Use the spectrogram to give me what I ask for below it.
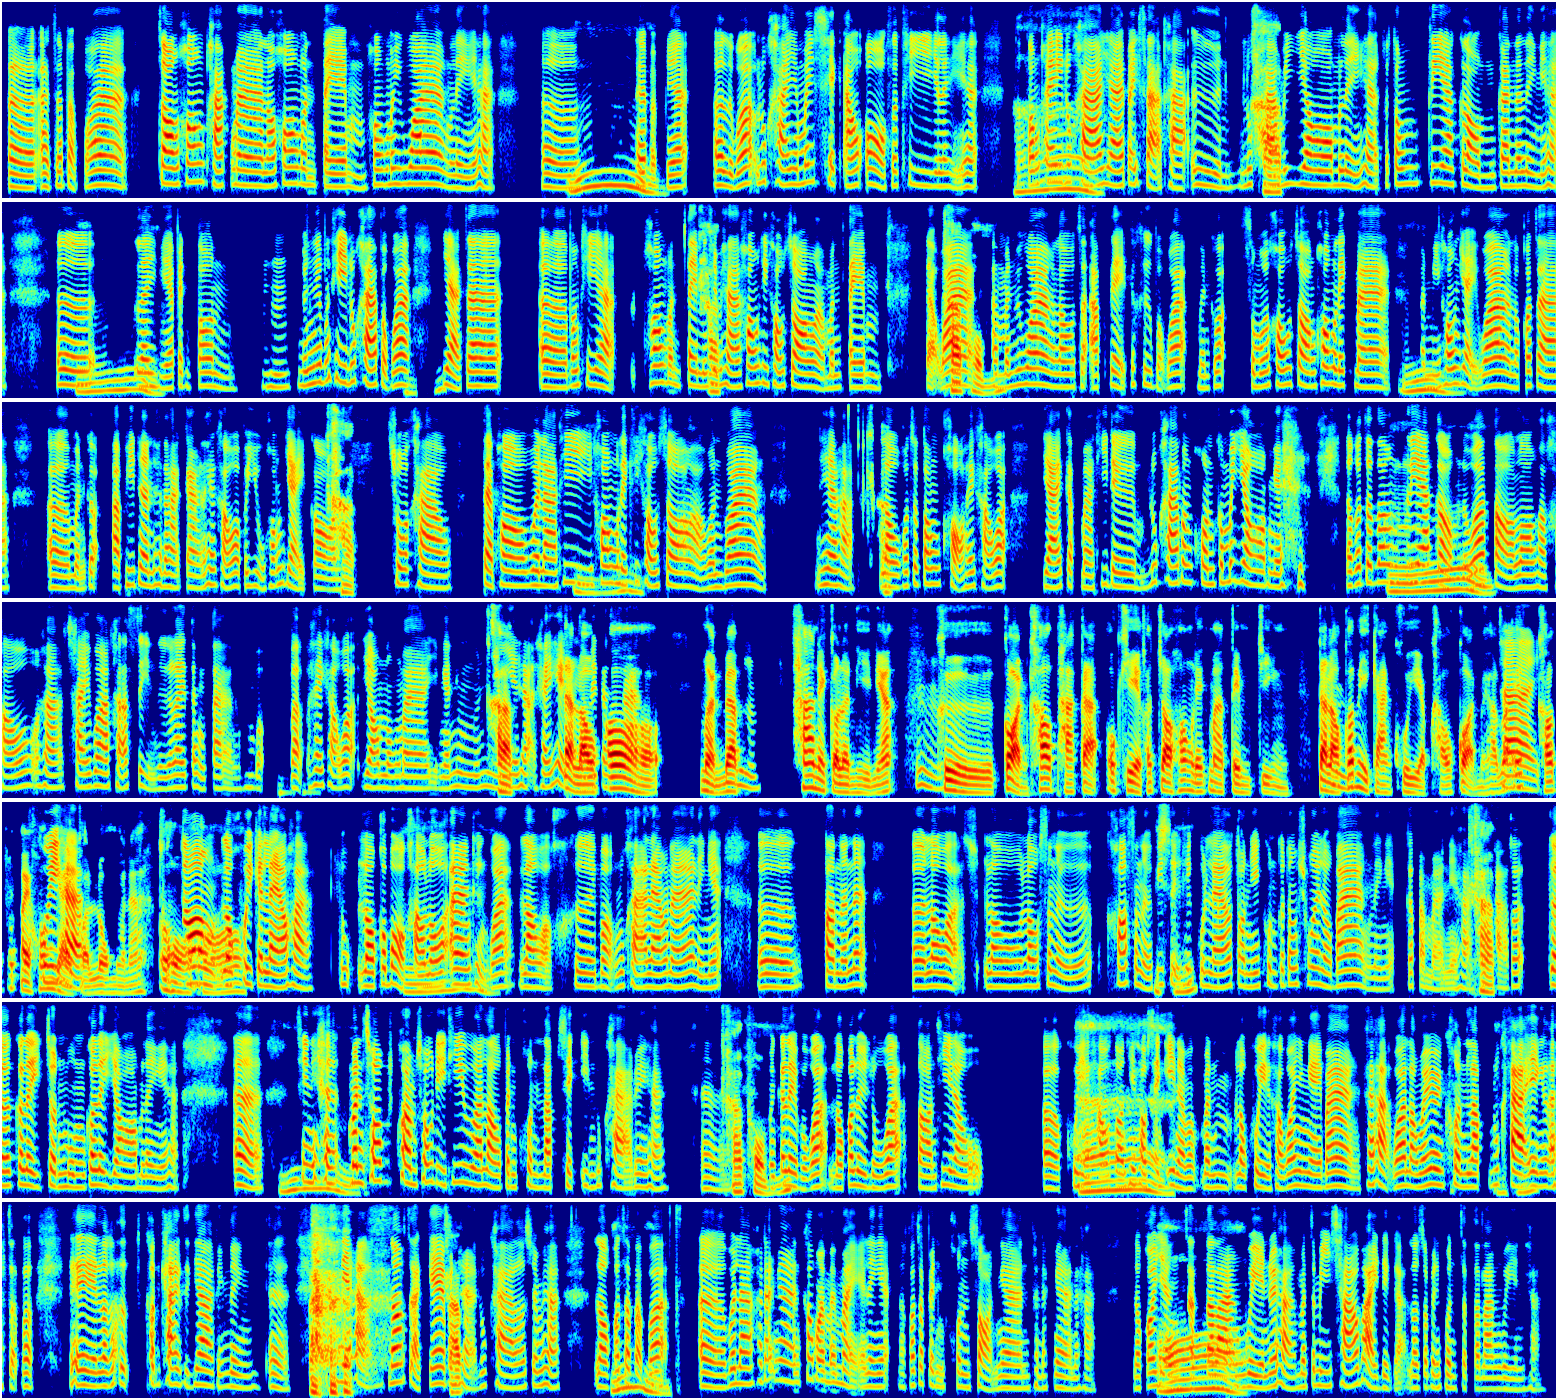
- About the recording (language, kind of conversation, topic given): Thai, podcast, เมื่อไหร่คุณถึงรู้ว่าถึงเวลาต้องลาออกจากงานเดิม?
- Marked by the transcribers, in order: chuckle; laughing while speaking: "ทีเนี้ย"; chuckle; other background noise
